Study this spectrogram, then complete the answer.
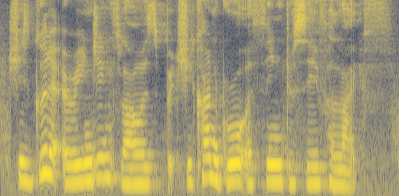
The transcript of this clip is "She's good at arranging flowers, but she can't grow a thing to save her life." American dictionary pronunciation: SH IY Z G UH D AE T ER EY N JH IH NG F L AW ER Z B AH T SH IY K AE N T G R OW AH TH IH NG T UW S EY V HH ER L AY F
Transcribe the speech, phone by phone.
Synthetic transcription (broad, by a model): SH IY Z G UH D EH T ER EY N JH IH NG F L AW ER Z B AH T SH IY K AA N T G OW AH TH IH NG T UW S EY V HH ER L AY F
